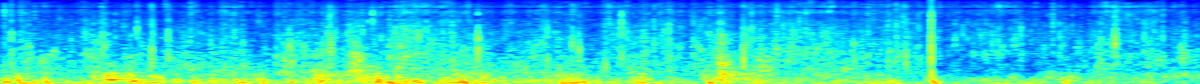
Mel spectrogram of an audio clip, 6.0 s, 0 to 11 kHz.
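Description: Wind buffeting the microphone and water splashing along the hull of a Scamp 12 sailboat under way, in irregular surges. A single sharp click sounds about two-thirds of the way through.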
